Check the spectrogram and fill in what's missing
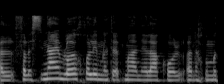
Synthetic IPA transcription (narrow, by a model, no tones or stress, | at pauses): alfalast̪inaimlo̞jeχo̞limlat̪et̪maːneleako̞la̰naχnume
